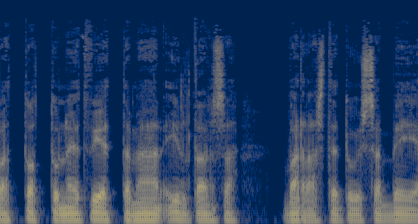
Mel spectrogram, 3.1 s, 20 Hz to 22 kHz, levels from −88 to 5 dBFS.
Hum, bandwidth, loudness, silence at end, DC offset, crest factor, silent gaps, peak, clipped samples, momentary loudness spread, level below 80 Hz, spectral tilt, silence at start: none; 15.5 kHz; -31 LUFS; 0 s; under 0.1%; 18 dB; none; -12 dBFS; under 0.1%; 6 LU; -40 dBFS; -5.5 dB/octave; 0 s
